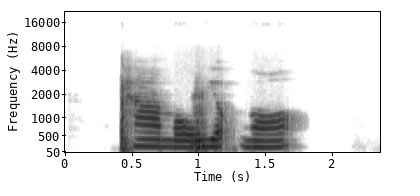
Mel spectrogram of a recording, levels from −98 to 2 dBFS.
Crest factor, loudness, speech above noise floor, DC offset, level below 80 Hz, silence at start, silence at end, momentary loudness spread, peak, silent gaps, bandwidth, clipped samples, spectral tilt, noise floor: 16 dB; -17 LUFS; 69 dB; under 0.1%; -60 dBFS; 0.4 s; 0.7 s; 8 LU; -2 dBFS; none; 5 kHz; under 0.1%; -10.5 dB/octave; -85 dBFS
